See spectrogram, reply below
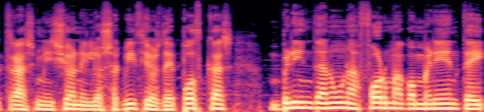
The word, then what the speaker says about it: podcast: Un podcast del inglés podcast, aquí ojo que empieza con la palabra un podcast con acento en la O,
